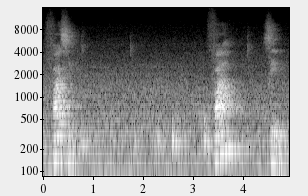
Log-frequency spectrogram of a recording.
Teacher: La que suena con mayor intensidad es la penúltima sílaba. Entonces aquí tenemos una palabra grave.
